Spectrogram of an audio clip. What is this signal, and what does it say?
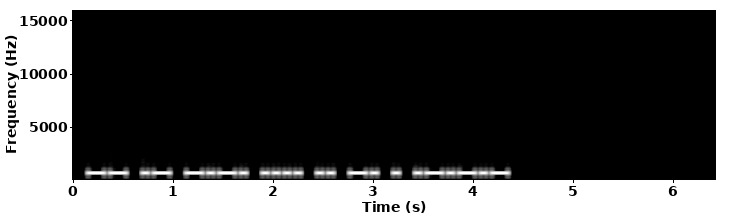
Morse code, heard as a keyed tone, about 22 wpm, 700 Hz. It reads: MACHINE.
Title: Sentences from Top 1000 Words - Review Part 2 - 22wpm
